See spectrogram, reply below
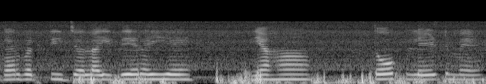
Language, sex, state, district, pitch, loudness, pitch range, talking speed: Hindi, female, Madhya Pradesh, Dhar, 230 Hz, -18 LUFS, 220-235 Hz, 110 wpm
